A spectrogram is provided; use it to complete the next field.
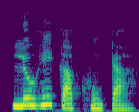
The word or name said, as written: खूँटा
